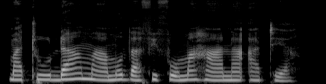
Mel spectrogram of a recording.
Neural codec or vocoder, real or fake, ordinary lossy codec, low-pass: none; real; none; none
